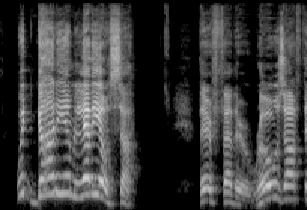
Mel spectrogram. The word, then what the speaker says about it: Wingardium Leviosa: Wingardium Leviosa, he shouted, waving his long arms like a windmill. You're saying it wrong, Harry heard Hermione slap. It's Wingardium Leviosa. Make the gar nice and long.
